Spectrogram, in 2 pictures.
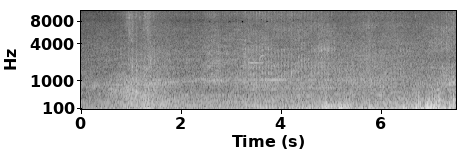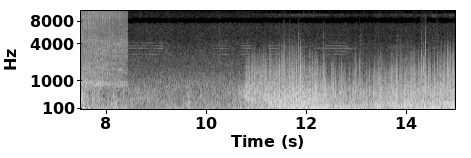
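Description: Road traffic passing close on a bridge: cars, an auto-rickshaw and a motorbike going by, loudest about seven seconds in as the motorbike passes. After a sudden cut, gusty wind buffets the microphone from about eleven seconds on.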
